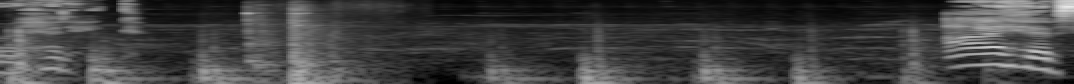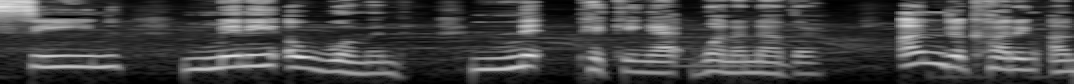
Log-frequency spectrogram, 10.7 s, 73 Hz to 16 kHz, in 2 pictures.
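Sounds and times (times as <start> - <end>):
speech: 0.0 - 0.8, 4.7 - 10.7
soft knocks or footsteps: 0.0 - 4.8
door shutting with a solid thud: 0.5 - 4.2.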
